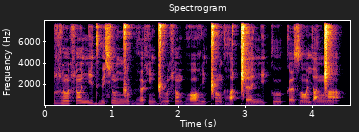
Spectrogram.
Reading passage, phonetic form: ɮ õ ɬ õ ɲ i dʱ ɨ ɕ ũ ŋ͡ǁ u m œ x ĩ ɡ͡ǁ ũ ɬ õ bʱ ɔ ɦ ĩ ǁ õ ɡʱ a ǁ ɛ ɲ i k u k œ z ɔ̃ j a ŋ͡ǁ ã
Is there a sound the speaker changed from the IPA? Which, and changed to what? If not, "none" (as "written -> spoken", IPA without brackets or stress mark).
m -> bʱ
